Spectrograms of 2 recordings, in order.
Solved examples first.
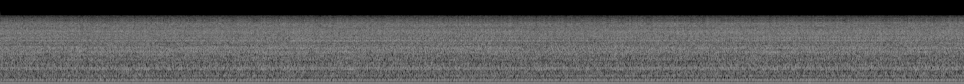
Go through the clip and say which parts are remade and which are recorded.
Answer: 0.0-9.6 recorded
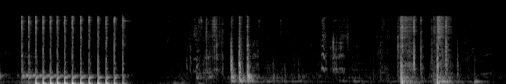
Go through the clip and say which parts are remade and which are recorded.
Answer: 0.0-2.0 recorded; 2.0-2.9 remade; 2.9-3.3 recorded; 3.3-4.3 remade; 4.3-5.1 recorded

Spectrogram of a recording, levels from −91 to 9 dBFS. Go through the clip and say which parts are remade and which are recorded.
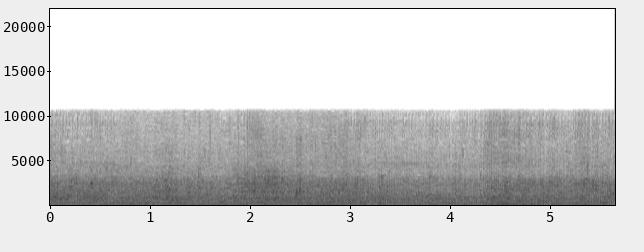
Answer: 0.0-0.7 remade; 0.7-1.7 recorded; 1.7-2.1 remade; 2.1-2.9 recorded; 2.9-5.7 remade

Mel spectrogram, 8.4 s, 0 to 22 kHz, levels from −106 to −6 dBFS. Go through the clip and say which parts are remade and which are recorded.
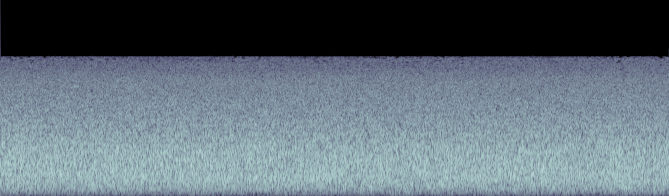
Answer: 0.0-0.9 recorded; 0.9-2.8 remade; 2.8-3.2 recorded; 3.2-4.6 remade; 4.6-5.9 recorded; 5.9-7.4 remade; 7.4-8.4 recorded

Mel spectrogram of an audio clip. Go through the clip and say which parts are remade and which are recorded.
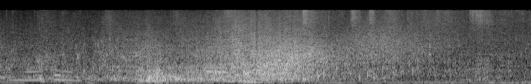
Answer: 0.0-3.7 recorded; 3.7-4.5 remade; 4.5-5.3 recorded

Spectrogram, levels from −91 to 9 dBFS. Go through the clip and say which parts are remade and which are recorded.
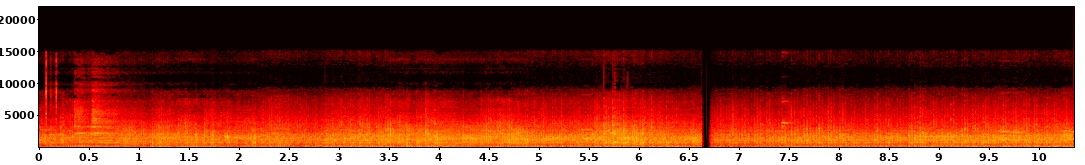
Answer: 0.0-2.2 remade; 2.2-3.5 recorded; 3.5-4.9 remade; 4.9-10.4 recorded

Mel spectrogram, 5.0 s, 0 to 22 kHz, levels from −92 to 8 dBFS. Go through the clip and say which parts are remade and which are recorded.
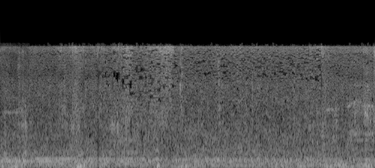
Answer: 0.0-1.3 remade; 1.3-4.3 recorded; 4.3-5.0 remade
